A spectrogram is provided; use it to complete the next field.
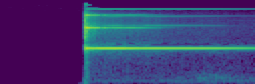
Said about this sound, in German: Kannst du nochmal so ein tolles Glockenspiel abspielen. Und dann posten wir so in Richtung Mikro. Ich mach das. Welchen such dir einen Ton aus? Hohes C.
